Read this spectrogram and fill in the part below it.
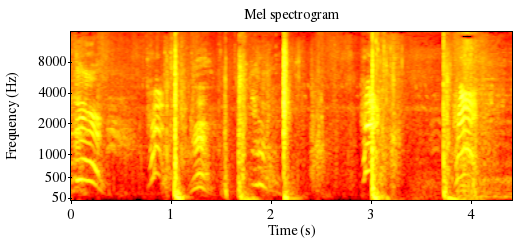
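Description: Fists land heavy punches in a fight.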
